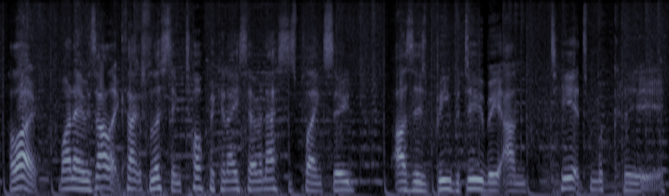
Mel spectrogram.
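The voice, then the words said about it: Bad put-on Scottish accent. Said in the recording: “That was an attempt at a Scottish accent, it's quite bad.”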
